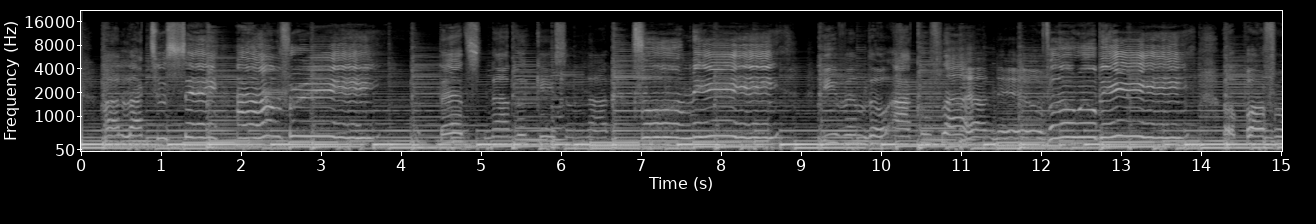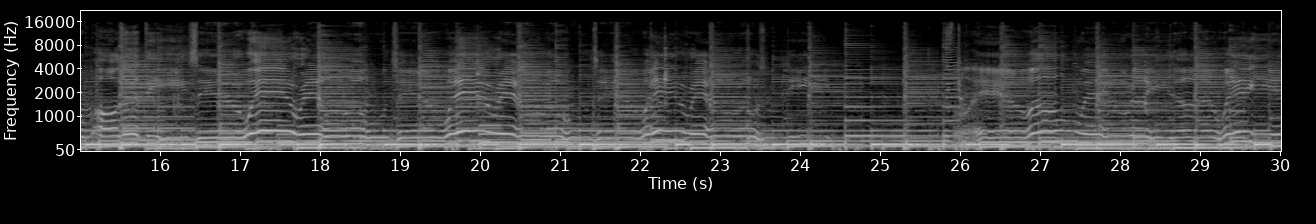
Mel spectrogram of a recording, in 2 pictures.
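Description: Acoustic guitar strummed steadily while a man sings over it.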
